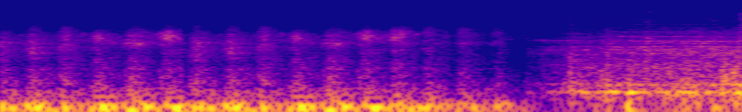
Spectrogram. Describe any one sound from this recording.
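A train chugs along with a steady rhythmic puffing.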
